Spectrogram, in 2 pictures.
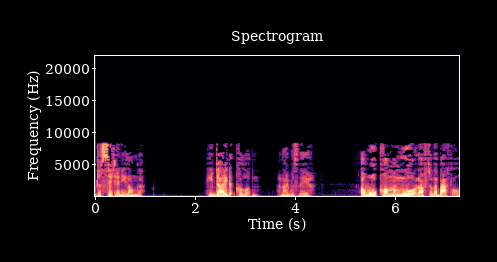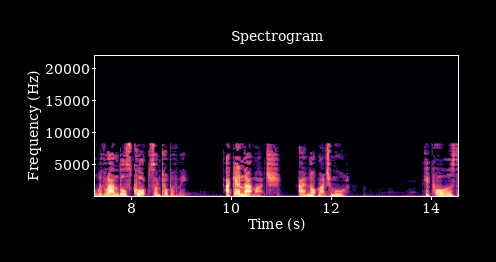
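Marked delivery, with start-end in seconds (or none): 2.2-12.3 lower, steady Highland father; Scottish father voice. Acted. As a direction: speak as a grave Scottish father.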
